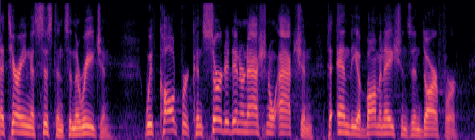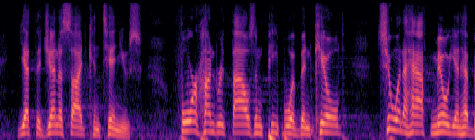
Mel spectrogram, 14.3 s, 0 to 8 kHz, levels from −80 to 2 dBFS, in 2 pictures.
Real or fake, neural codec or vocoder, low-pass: real; none; 7.2 kHz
